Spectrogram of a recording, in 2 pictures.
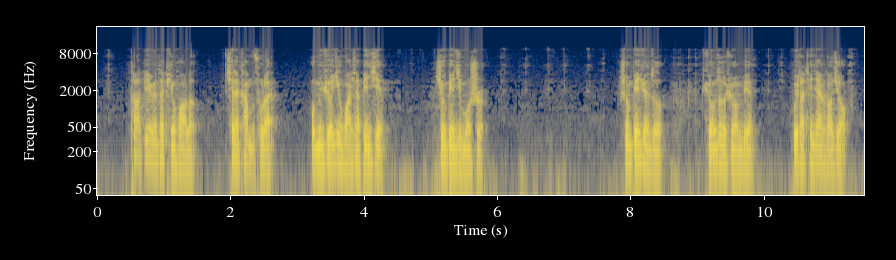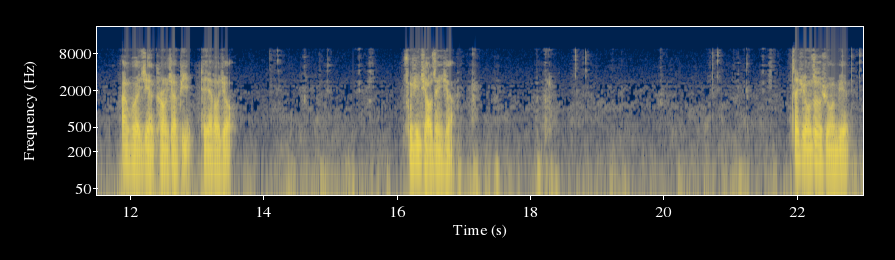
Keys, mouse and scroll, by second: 5.0 Tab, 5.8-8.0 middle drag, 8.0 2, 9.1 alt+click, 9.9-10.5 middle drag, 10.5-10.9 scroll up 2, 10.9-12.6 shift+middle drag, 12.6 ctrl+b, 14.4-15.0 scroll down 2, 15.0-16.0 shift+middle drag, 17.0 ctrl+z, 18.2 ctrl+b, 20.8 click, 21.3-22.9 shift+middle drag, 22.9 alt+click.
